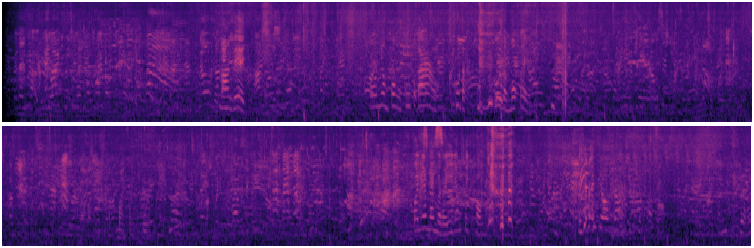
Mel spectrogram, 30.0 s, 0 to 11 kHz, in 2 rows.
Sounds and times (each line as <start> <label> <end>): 0.0 adults are chatting happily 29.9
0.2 children are playing ball 29.9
